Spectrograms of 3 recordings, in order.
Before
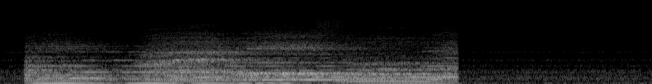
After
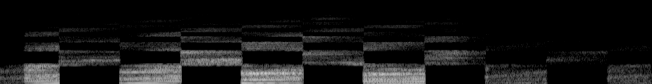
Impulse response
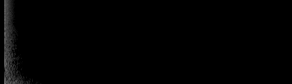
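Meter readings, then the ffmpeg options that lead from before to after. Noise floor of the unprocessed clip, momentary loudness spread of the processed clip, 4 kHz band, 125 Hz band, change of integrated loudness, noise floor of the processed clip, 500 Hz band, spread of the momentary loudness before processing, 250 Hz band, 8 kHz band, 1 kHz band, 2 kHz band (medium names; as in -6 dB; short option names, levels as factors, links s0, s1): -56 dBFS, 21 LU, +4.5 dB, +6.5 dB, +6.5 dB, -59 dBFS, +7.0 dB, 7 LU, +4.0 dB, no reading, +4.5 dB, +5.5 dB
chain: -af "afftfilt=real='re*pow(10,14/40*sin(2*PI*(0.84*log(max(b,1)*sr/1024/100)/log(2)-(0.69)*(pts-256)/sr)))':imag='im*pow(10,14/40*sin(2*PI*(0.84*log(max(b,1)*sr/1024/100)/log(2)-(0.69)*(pts-256)/sr)))':win_size=1024:overlap=0.75,aecho=1:1:43|104|200|307:0.1|0.501|0.158|0.158,afftfilt=real='re*gt(sin(2*PI*0.82*pts/sr)*(1-2*mod(floor(b*sr/1024/920),2)),0)':imag='im*gt(sin(2*PI*0.82*pts/sr)*(1-2*mod(floor(b*sr/1024/920),2)),0)':win_size=1024:overlap=0.75,volume=1.88"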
